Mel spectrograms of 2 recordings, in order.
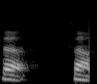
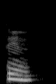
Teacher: زبان کی نوک سامنے کے دو دانتوں سے ادا ہوتا ہے، یہ سا، سا زبان دانتوں سے لگتی ہے تھن، تو اس طریقے سے سا کا مخرج ادا ہوتا ہے۔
